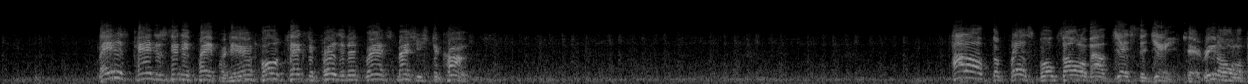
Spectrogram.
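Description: A man calls out loudly and cheerfully, close by.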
